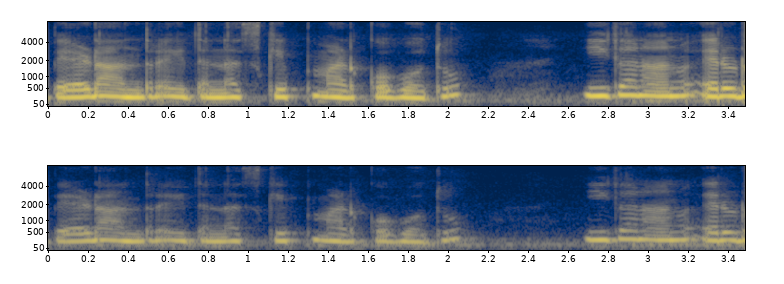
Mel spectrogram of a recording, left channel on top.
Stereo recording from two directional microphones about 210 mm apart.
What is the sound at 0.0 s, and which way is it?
Speech, 40° left (ahead or behind).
